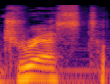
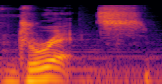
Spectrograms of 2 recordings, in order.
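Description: First: The name ends like the word mist. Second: The name ends like the word Ritz. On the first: "pronouncing Drizzt like the word mist" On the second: "pronounced like Ritz crackers"

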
